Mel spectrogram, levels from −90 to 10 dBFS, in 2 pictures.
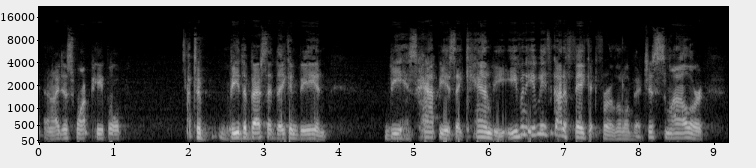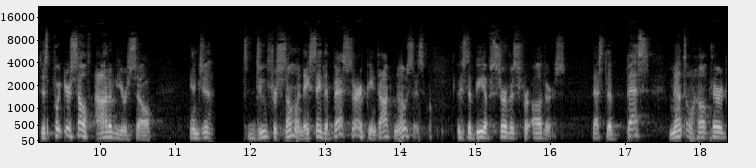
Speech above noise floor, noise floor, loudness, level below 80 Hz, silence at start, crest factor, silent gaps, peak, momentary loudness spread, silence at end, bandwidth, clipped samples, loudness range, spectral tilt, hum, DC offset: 42 dB; -67 dBFS; -25 LUFS; -62 dBFS; 0.05 s; 20 dB; none; -4 dBFS; 11 LU; 0 s; 10.5 kHz; under 0.1%; 4 LU; -5.5 dB/octave; none; under 0.1%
